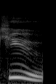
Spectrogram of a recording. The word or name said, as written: Kyuu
